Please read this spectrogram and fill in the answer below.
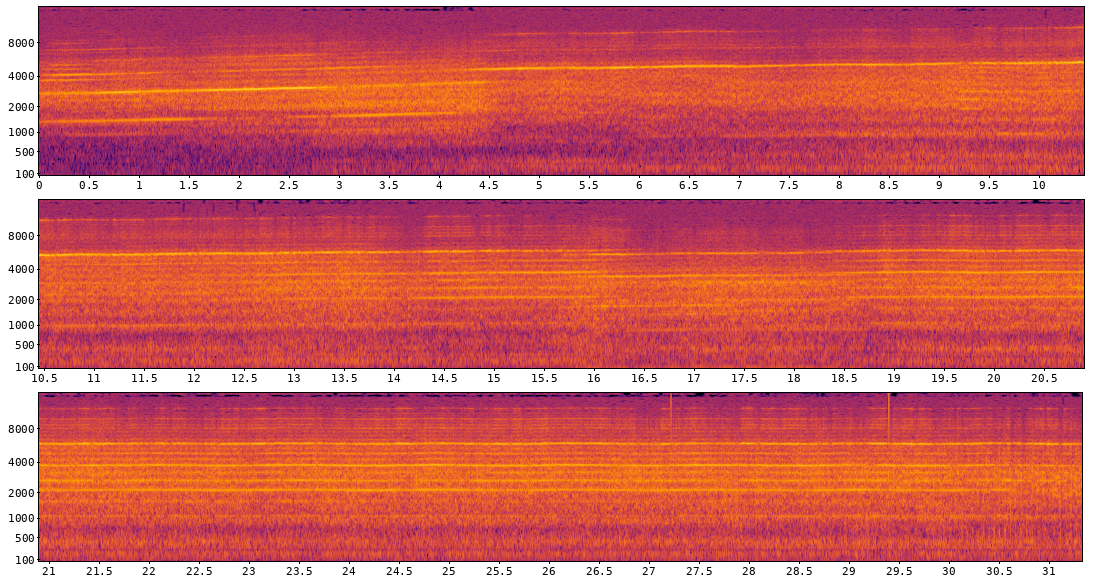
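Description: Turbine helicopter engine spooling up, its whine rising in pitch over the first few seconds, then holding a steady high whine over constant engine and rotor noise.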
